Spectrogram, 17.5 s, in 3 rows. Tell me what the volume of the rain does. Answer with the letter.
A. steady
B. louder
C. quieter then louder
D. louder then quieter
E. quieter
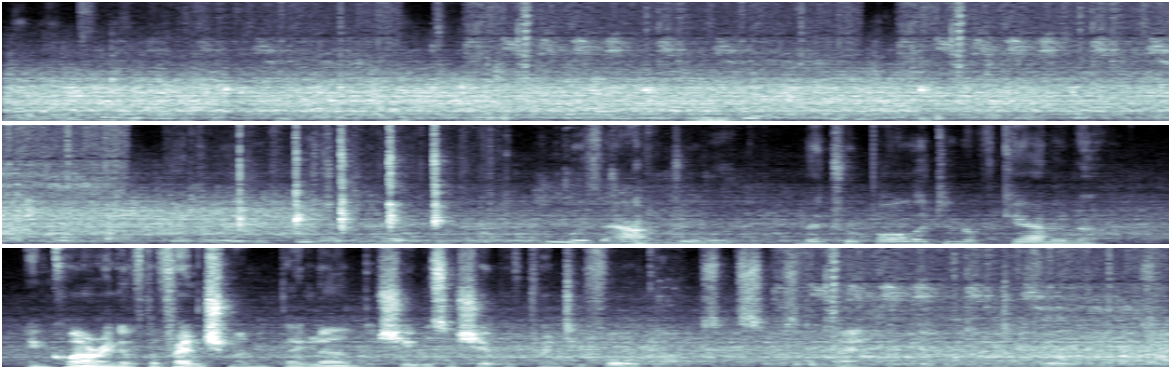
C.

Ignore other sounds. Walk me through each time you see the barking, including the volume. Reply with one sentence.
The barking can't be heard in this clip.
